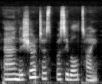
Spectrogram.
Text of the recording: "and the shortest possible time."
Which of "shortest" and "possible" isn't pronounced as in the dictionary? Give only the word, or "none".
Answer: none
